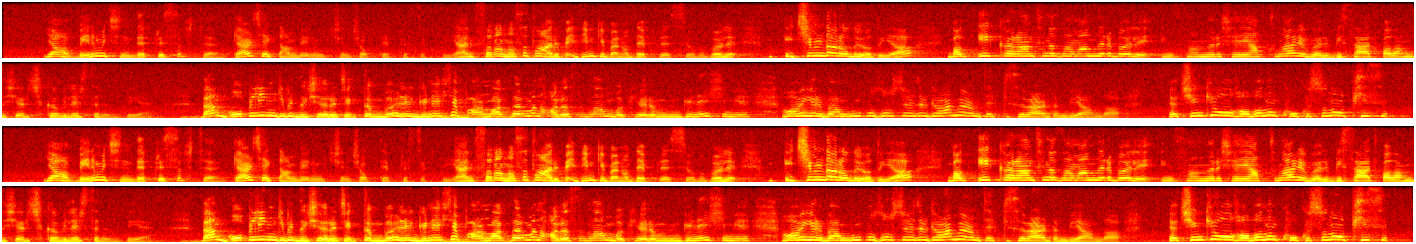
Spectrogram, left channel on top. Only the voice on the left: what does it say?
Hı
hı.
Hı hı.
<laughs>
